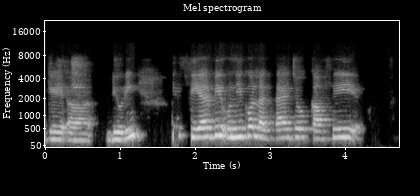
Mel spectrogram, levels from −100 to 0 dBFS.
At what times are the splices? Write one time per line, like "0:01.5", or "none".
0:01.7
